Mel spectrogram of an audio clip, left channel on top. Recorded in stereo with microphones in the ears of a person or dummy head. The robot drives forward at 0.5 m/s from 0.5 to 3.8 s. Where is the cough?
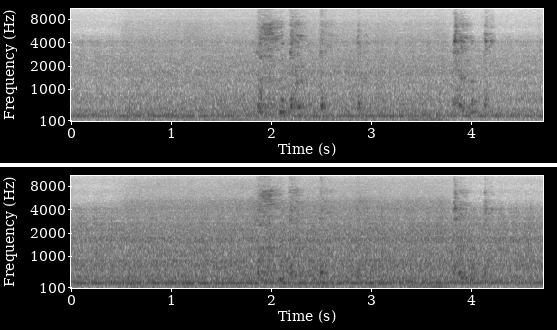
35° right (ahead or behind), 5 m; by 4.2 s 30° right (ahead or behind), 5.5 m.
